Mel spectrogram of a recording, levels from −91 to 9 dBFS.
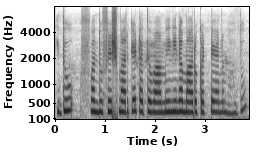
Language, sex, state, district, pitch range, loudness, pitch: Kannada, female, Karnataka, Koppal, 270-285 Hz, -12 LUFS, 275 Hz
